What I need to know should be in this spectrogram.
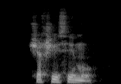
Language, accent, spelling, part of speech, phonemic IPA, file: French, France, chercher ses mots, verb, /ʃɛʁ.ʃe se mo/, LL-Q150 (fra)-chercher ses mots.wav
- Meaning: to fumble for words, to grasp for words, to be at a loss for words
